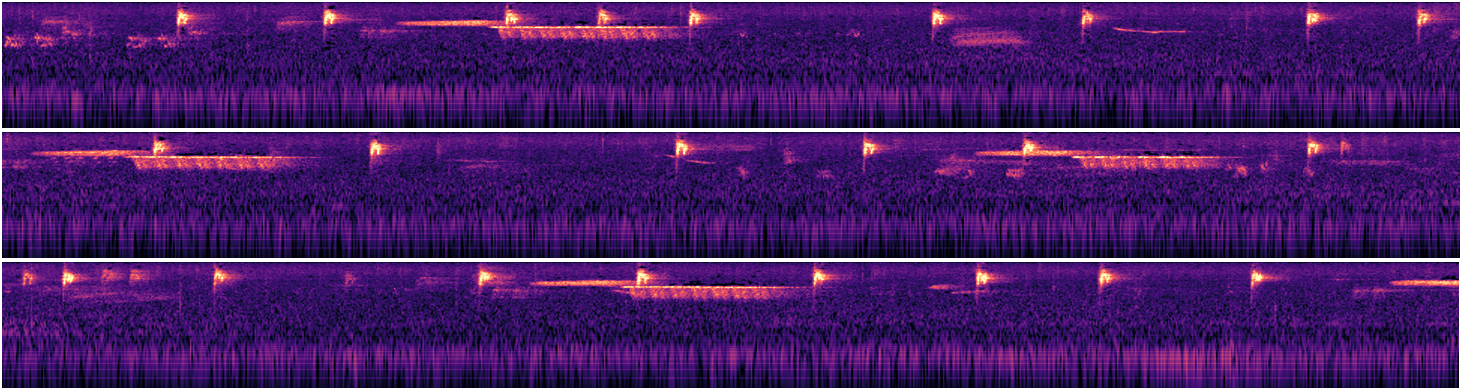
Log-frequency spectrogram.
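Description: Birdsong: short high chirps about once a second and a short rising note followed by a trill, repeating about every seven seconds like a looped background track, over a low steady hum.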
